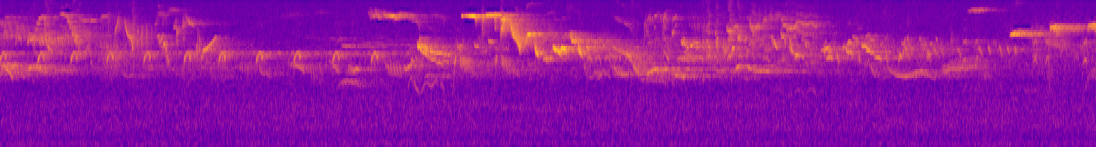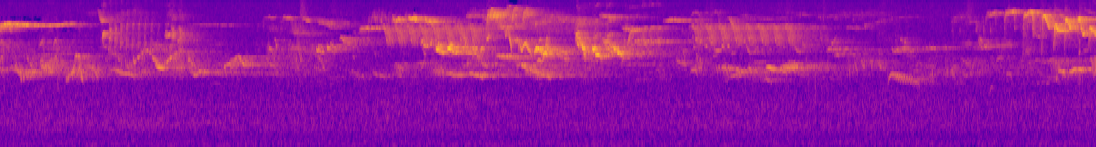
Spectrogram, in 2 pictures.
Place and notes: Recorded in Brockwell Park, London. Featuring Song Thrush, Wren, Blackbird, Coots, Robin and a brief fox at the end.
Recorded nearing the end of the first part of the lockdown in the UK. Some aircraft are present.
England, United Kingdom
